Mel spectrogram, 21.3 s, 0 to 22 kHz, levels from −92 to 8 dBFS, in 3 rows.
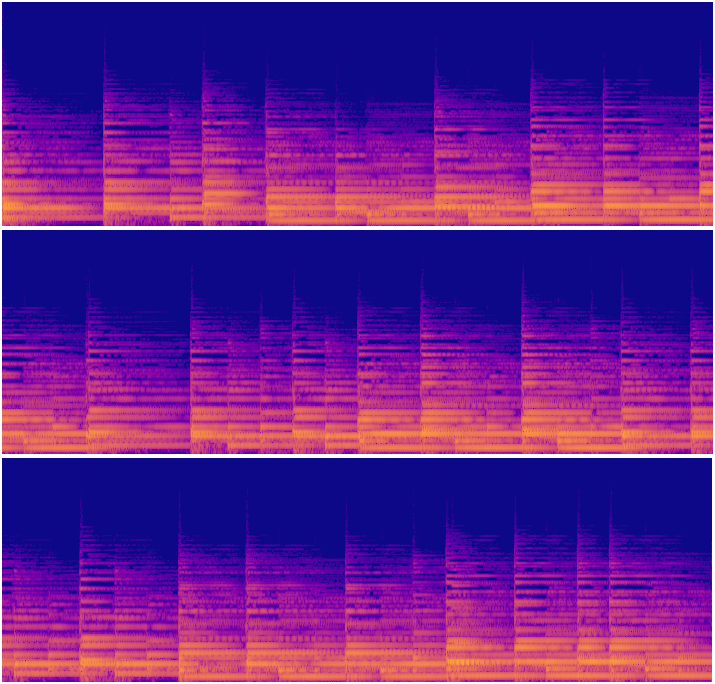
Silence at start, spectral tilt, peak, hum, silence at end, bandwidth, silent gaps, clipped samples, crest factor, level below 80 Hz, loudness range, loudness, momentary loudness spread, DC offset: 0 s; -11.5 dB/octave; -6 dBFS; none; 0 s; 4.6 kHz; none; under 0.1%; 16 dB; -48 dBFS; 3 LU; -23 LUFS; 7 LU; under 0.1%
